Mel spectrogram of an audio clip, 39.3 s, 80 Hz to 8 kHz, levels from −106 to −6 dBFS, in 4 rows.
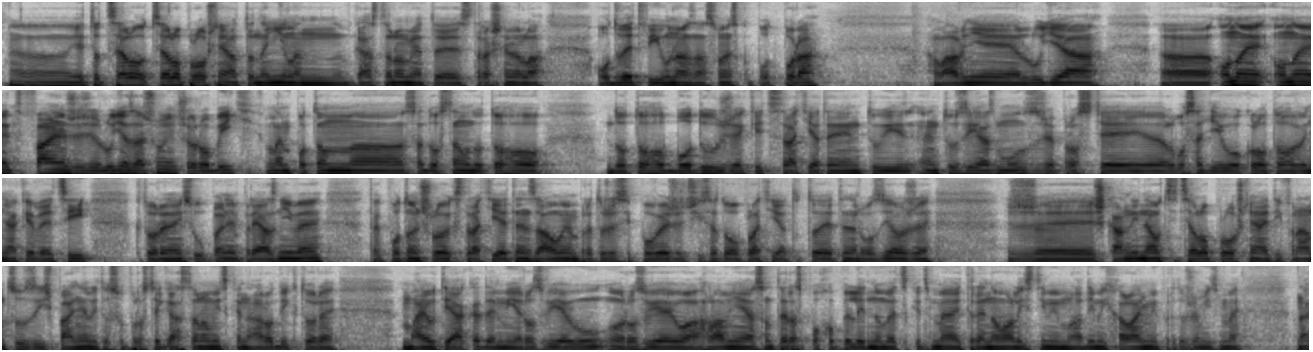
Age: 20-39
